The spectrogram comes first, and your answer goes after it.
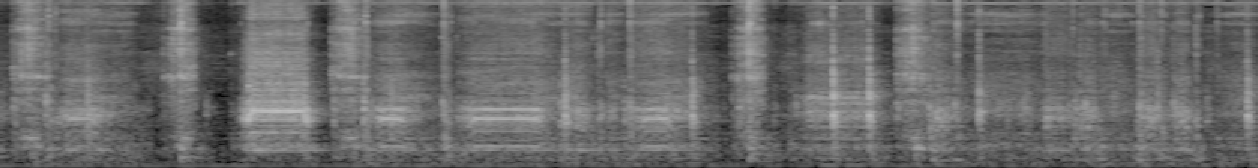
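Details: New Cricut Maker on its first use, cutting a card: motor whirs in short bursts broken by sharp irregular clacks as the carriage moves back and forth. Knocking from the carriage, cause unknown.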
